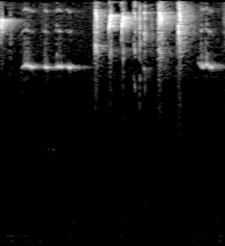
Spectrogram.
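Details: Brown-throated sunbird (kolibri ninja) lure call, singing vigorously: a long thin high whistle held steady, then bursts of sharp very high chirps and a second steady whistle near the end.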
